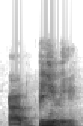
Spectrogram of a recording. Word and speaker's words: beanie: Beanie. Beanie. Yeah, it sounds like the word beanie.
